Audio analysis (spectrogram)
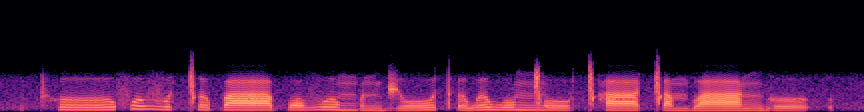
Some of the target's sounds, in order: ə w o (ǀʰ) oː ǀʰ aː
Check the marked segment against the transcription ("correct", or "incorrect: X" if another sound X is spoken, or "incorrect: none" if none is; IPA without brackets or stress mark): incorrect: ŋ͡ǀ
